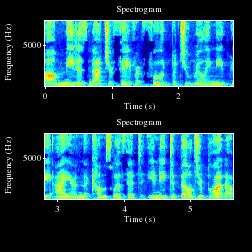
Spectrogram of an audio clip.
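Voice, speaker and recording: This woman has an ordinary speaking voice, fairly high in pitch with ordinary pitch variation, and she keeps a moderate pace. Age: 60s. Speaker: vlogger. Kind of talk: casual chat. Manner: chatty, warm.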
